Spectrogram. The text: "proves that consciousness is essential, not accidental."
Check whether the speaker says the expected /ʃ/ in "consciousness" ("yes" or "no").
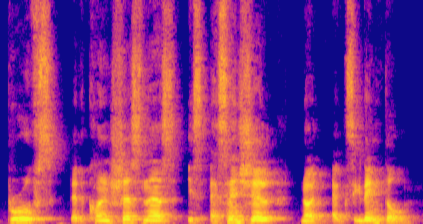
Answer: yes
